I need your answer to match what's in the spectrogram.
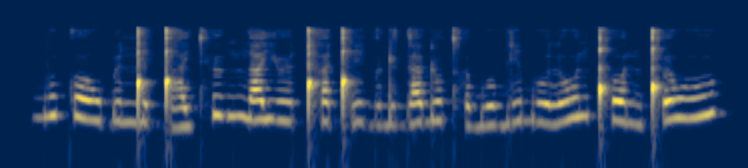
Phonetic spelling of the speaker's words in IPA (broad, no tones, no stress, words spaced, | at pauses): bukoːw ɓʉŋ͡ǃiɡ͡ǃajt̪ʰʉːɡ najʉː ǃʰɐǃʼiːɡɵɖi ɡa ɖut̪ʰɵbuː ɡi buːluːnǃʰoːn ǃʼɵwuː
